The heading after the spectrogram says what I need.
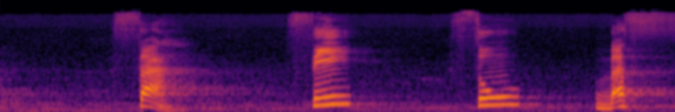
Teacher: Sa dikeluarkan dengan menyentuhkan ujung lidah kita dengan dinding dua gigi seri bagian atas. Diucapkan dengan suara dan nafas yang terdengar mengalir.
